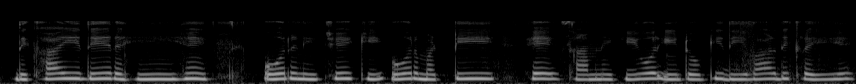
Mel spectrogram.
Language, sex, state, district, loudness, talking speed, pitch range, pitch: Hindi, female, Bihar, Muzaffarpur, -31 LUFS, 135 wpm, 235-260 Hz, 250 Hz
